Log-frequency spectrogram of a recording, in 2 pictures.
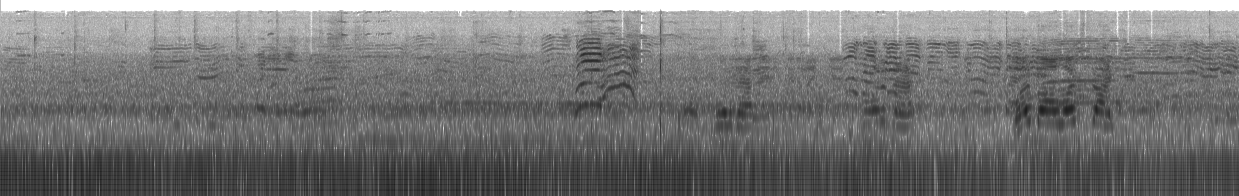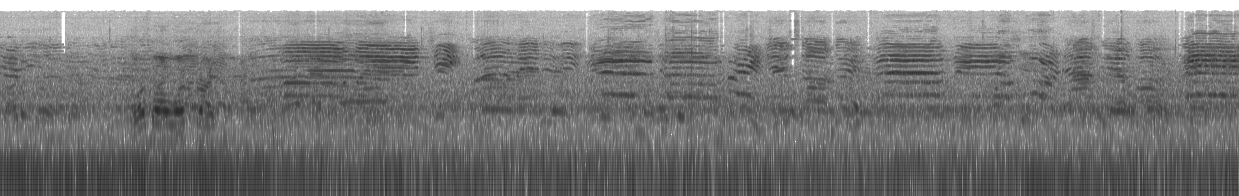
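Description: Girls on a softball field shout and cheer outdoors.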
